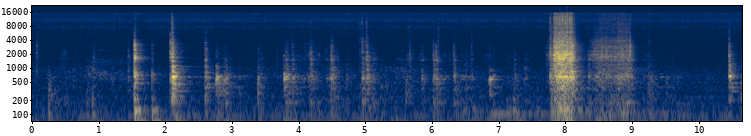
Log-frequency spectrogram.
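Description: Clicks, clinks and knocks of hand tools being worked on a tractor engine, coming irregularly. About eight seconds in there is a louder noisy clatter lasting about a second.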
